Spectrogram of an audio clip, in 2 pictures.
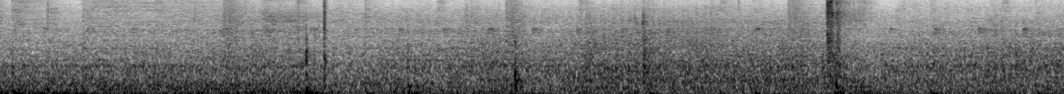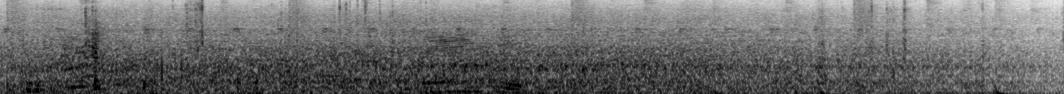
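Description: A coach bus's engine running steadily at a bus stop, with people's voices in the background and a couple of sharp knocks about four and six seconds in.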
